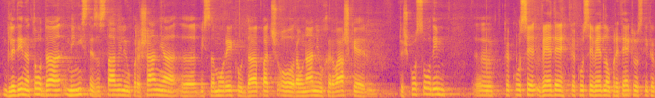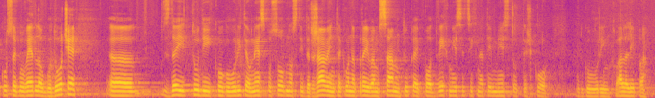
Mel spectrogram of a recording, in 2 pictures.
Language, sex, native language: Slovenian, male, Slovenian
